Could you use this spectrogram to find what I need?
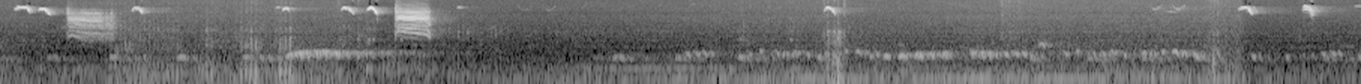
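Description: Black grouse cocks calling: a soft, low bubbling warble runs on and on through the middle, while short, sharp high chirps from other birds break in now and then. All of it stays faint.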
